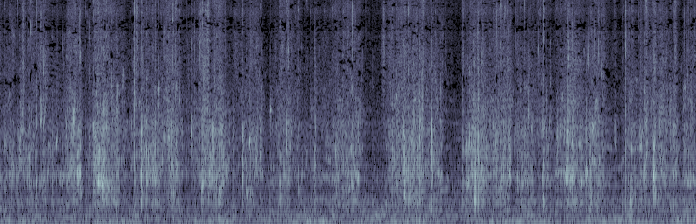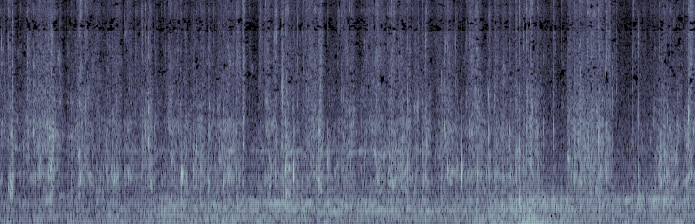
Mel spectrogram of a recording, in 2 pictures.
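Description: Water sloshing and swishing in a plastic basin as a rubber-gloved hand stirs tunjung (iron sulfate) powder into mordant water to dissolve it, in irregular strokes.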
